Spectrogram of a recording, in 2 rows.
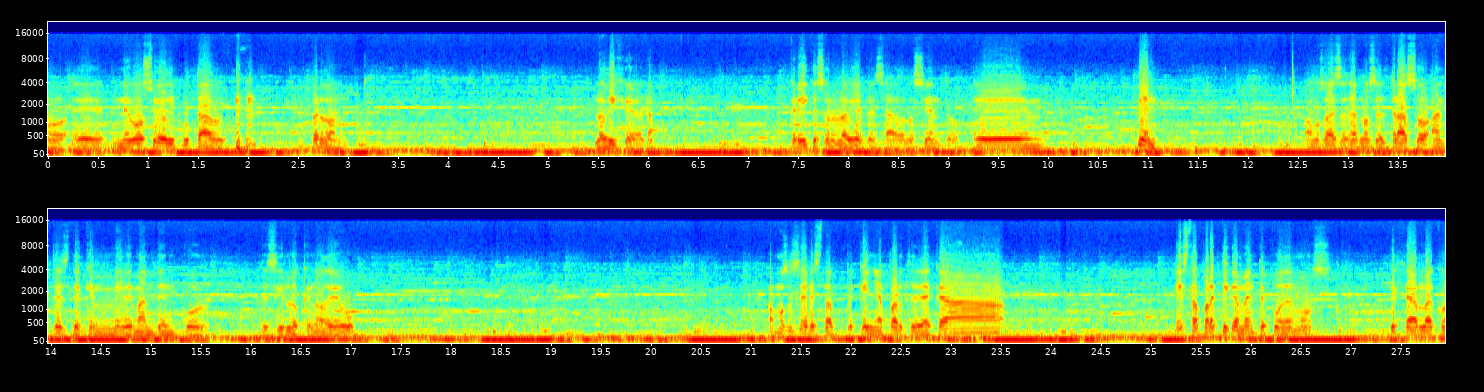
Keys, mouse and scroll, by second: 2.7-4.3 drag, 5.2 click, 7.3-9.3 drag, 12.5 click, 14.7 click, 19.0 click, 24.0 click, 24.9 click, 27.6-27.9 drag.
